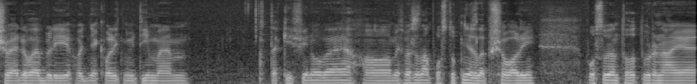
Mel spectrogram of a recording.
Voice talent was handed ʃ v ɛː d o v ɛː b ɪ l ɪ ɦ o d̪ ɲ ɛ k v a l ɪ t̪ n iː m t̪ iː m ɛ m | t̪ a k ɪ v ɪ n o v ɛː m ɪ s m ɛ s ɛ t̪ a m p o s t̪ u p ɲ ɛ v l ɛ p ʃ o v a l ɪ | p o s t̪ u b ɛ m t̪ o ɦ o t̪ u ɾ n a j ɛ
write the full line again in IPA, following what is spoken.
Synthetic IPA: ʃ v ɛː d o v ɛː b ɪ l ɪ ɦ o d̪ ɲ ɛ k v a l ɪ t̪ ɲ iː m t̪ iː m ɛ m | t̪ a k ɪ f ɪ n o v ɛː m ɪ s m ɛ s ɛ t̪ a m p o s t̪ u p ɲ ɛ z l ɛ p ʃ o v a l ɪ | p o s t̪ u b ɛ m t̪ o ɦ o t̪ u ɾ n a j ɛ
